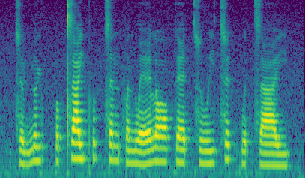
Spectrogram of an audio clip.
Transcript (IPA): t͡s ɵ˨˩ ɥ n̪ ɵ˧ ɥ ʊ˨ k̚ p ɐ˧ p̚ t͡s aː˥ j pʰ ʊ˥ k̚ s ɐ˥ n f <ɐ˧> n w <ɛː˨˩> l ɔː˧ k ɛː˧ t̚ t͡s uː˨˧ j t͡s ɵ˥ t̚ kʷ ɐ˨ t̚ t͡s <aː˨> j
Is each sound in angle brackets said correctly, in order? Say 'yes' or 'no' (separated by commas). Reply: yes, no, yes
